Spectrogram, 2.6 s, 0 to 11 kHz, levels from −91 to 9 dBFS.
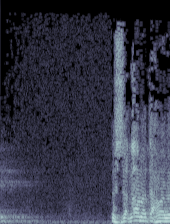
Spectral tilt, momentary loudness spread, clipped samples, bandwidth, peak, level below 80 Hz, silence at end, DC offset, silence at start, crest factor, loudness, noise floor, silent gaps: -4.5 dB/octave; 22 LU; under 0.1%; 10.5 kHz; -4 dBFS; -44 dBFS; 0 s; under 0.1%; 0 s; 14 dB; -14 LUFS; -44 dBFS; none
